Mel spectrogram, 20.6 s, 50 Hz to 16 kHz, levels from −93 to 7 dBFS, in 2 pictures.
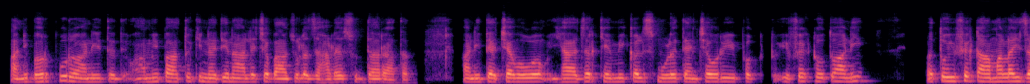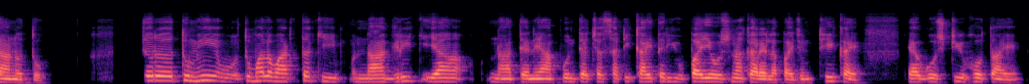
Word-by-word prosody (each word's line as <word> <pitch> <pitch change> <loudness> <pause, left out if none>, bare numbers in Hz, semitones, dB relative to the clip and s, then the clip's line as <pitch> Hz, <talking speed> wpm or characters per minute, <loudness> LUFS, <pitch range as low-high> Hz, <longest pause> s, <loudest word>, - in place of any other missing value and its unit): आणि 145 +2 0
भरपूर 165 +6 +1
आणि 150 +1 -1
ते 150 - 0
ते - - -14 0.2
आम्ही 155 +3 -3
पाहतो 170 0 -1
की - - -5
नदी 155 0 0
नाल्याच्या 155 -2 0
बाजूला 145 +1 +1
झाडं 140 0 -2
सुद्धा 140 0 -3
राहतात 125 -2 -4 0.6
आणि 150 0 +1
त्याच्याबरोबर 160 0 +4
ह्या 150 +2 0
जर 165 -1 +3
केमिकल्स 160 0 0
मुळे 155 0 +2
त्यांच्यावर 160 +2 +2
ईपक्ट 155 -2 -5
इफेक्ट 170 +4 -4
होतो 165 +1 -2
आणि 170 +1 0 0.8
तो - - +5
इफेक्ट 175 +1 +1
आम्हालाही 170 0 +4
जाणवतो. 140 -6 +2 1.0
तर 200 0 +5
अ, - - +5
तुम्ही 210 +1 +2
व 160 -3 -6
तुम्हाला 195 +1 +2
वाटतं 170 +1 0
की 170 -4 -5 0.2
नागरिक 150 +5 -2
या 165 0 +5 0.5
नात्याने 140 0 +2
आपण 145 +2 0
त्याच्यासाठी 155 +1 -2
काहीतरी 160 +1 -1
उपाययोजना 155 +1 +3
करायला 135 -3 +4
पाहिजे, 135 0 0
ठीक 180 0 -3
आहे. - - +3 0.5
या 150 - +4
गोष्टी 155 +3 -3
होत 160 -1 0
आहे. 125 -2 +1
155 Hz, 150 wpm, -21 LUFS, 145-165 Hz, 1.0 s, तो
